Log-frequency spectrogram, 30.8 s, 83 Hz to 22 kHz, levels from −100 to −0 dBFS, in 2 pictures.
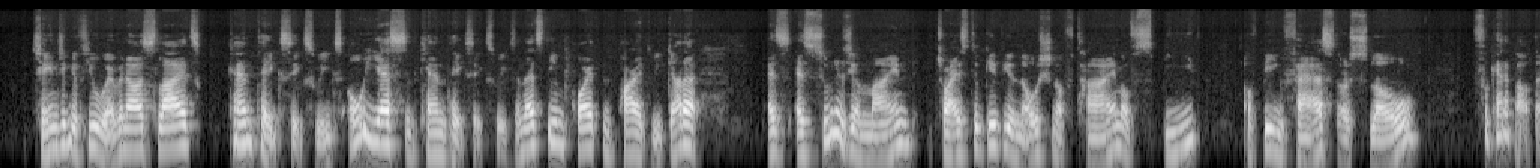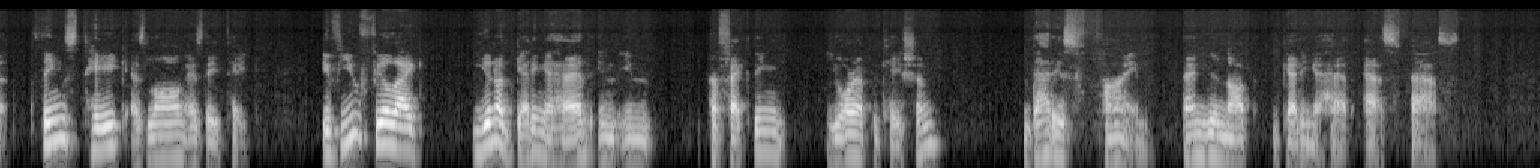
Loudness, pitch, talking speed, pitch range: -20 LUFS, 170 Hz, 150 wpm, 135-200 Hz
